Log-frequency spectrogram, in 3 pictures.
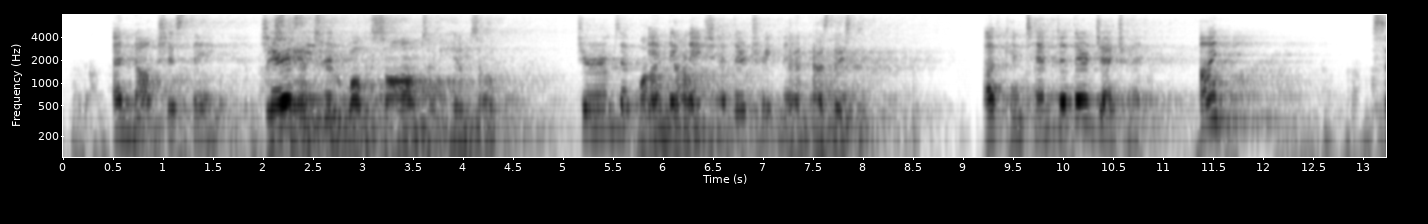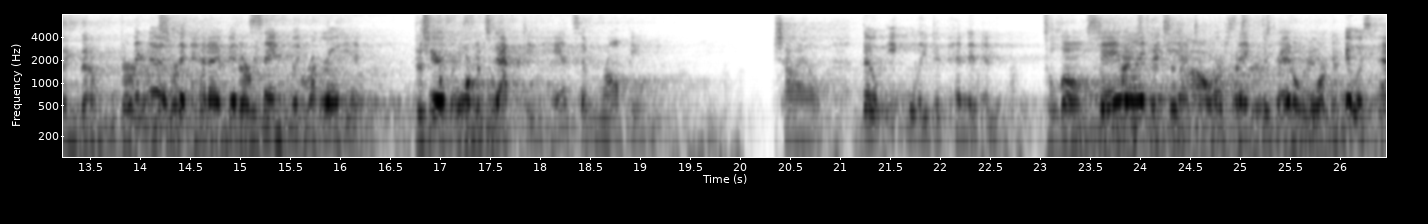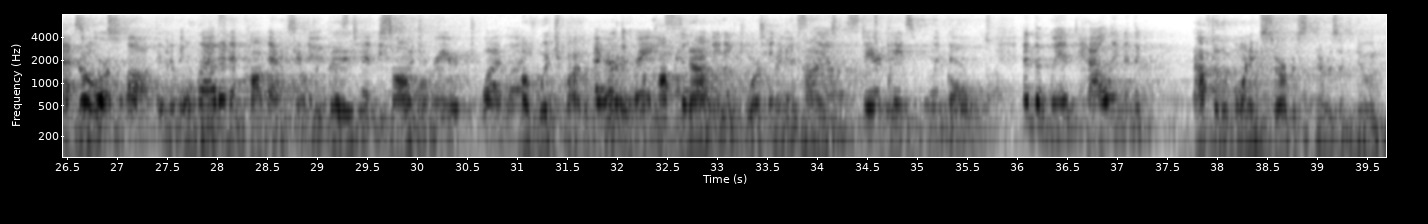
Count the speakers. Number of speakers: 2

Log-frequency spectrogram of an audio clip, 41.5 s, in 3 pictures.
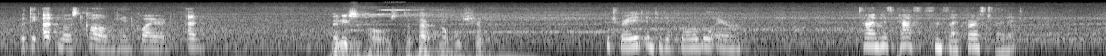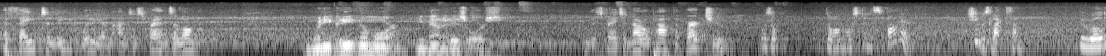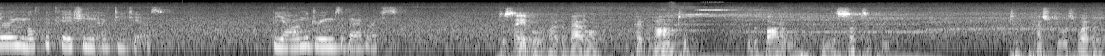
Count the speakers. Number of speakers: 6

